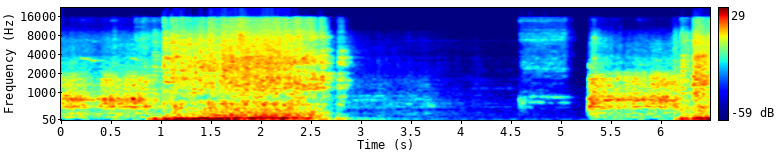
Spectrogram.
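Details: 1936 Ford Flathead V8 in a belly tank racer, just revived after a new starter, plugs, fuel pump and carb rebuild, briefly run with no cooling water hooked up. Loud open-exhaust roar between short cut-outs, no knocks or misses; healthy running.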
